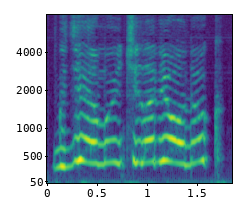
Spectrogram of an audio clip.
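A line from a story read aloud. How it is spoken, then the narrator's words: Old clown shouting frantically. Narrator (Russian): кричал неистово старый клоун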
